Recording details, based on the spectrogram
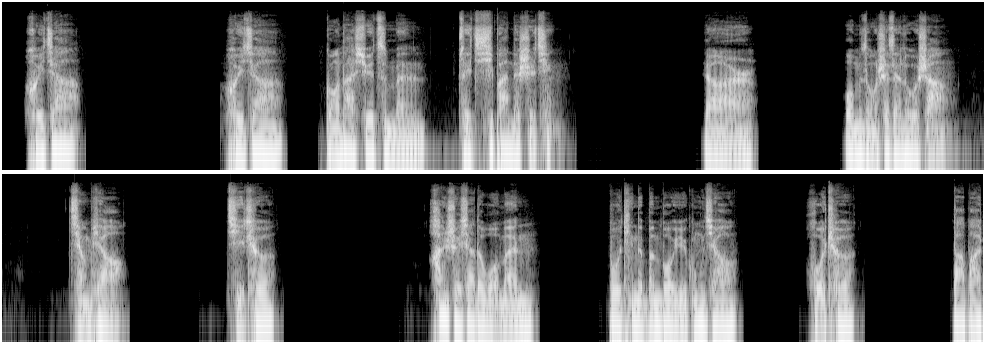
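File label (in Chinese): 男【微电影旁白】抢票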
